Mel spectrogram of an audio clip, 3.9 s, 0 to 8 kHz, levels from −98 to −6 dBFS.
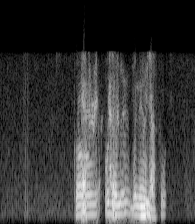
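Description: Throughout the clip, the speech carries the sound of the G.729 codec, here the G.729A variant. The damage is plainly audible. Nothing above 4 kHz survives, so the speech sounds narrow and boxed in. The codec does not send the waveform itself. It sends a filter shape, a pitch estimate and a few pulses for each short frame. The decoder then rebuilds the speech from those. That rebuilding gives a rough, slightly synthetic edge. The coarse result fits an 8 kbit/s stream.

From 1.75 to 1.88 s, a brief echo leak breaks through. A faint, delayed copy of the sound appears about 206 ms behind the original, at about 15 dB below the main speech. It is a short scrap. The likely cause is a far end playing the call on a loudspeaker. Its echo canceller did not fully remove what its microphone picked up. The leftover was sent back.

Starting at 1.81 s and running to 3.2 s, the speech is suppressed in double talk. 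The talker's level sags and drops out in pieces, totalling roughly a second. At its deepest, the loss is around 30 dB. The likely cause is both sides talking at once. The echo canceller could not tell the near talker from loudspeaker echo. So it turned everything down, and the wanted speech was pulled down too.

Inside that stretch, from 2.40 to 2.63 s, comes VoIP packet loss concealed by the speech codec. About 40 ms of audio is missing, scattered over roughly 120 ms. No gap is longer than 10 ms, which points to single lost 10 ms frames. The decoder filled each hole by stretching its last pitch and filter. The result is brief buzzy, smeared moments. Because each frame builds on the last, the sound stays weakened a little past the losses.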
